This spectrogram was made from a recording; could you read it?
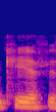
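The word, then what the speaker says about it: Kyiv: Well, yeah, Kiev is the Russian and Kiev is the Ukrainian pronunciation.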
